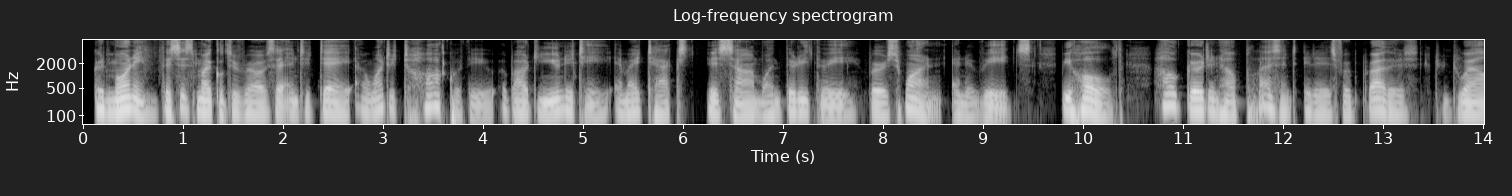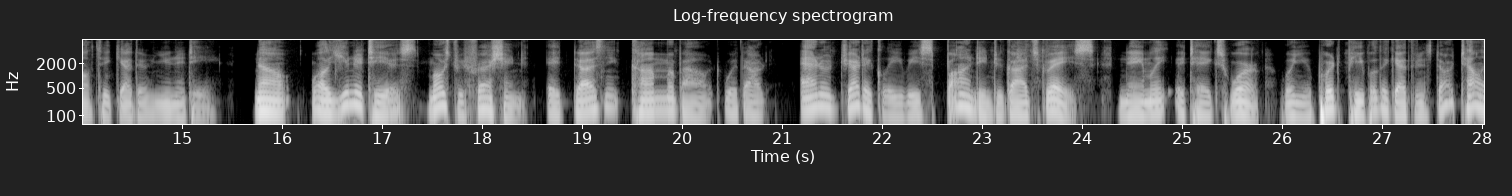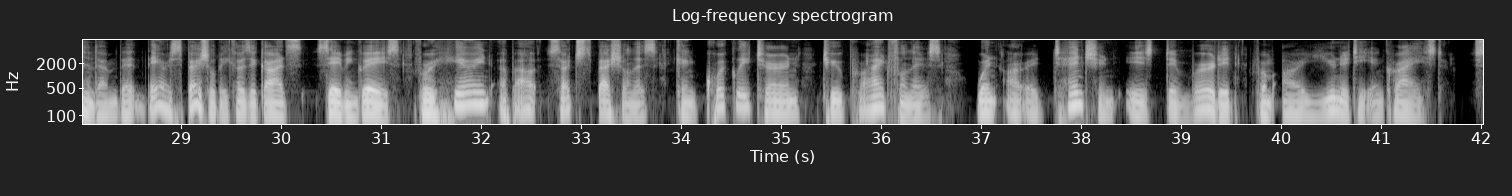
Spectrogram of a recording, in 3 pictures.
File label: Radio Sermonette; Psalm 133 1; Unity; unity is a work of grace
